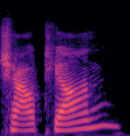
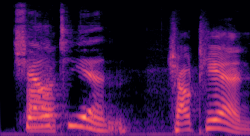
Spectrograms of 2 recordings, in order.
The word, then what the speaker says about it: Chautauqua: She is part of the Cathy Fink, Marcy Marxer, and I believe it's pronounced Chautauqua. Chautauqua. Chautauqua Trio.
